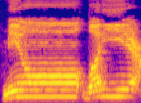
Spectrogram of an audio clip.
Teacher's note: Nothing has to move because ayn lives in the second part of the throat.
